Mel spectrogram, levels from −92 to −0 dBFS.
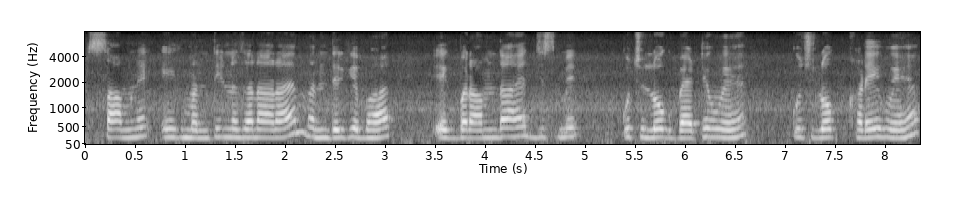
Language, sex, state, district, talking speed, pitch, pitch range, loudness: Hindi, female, Chhattisgarh, Raigarh, 170 wpm, 215 Hz, 210-230 Hz, -17 LUFS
